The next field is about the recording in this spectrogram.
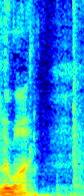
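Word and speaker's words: lauan: the dictionary and in the American pronunciation is Luan which doesn't make sense to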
